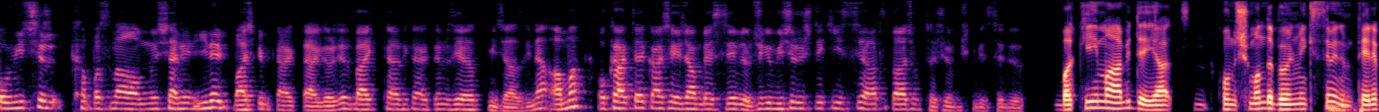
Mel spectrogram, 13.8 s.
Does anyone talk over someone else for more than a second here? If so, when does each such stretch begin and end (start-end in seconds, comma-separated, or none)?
none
